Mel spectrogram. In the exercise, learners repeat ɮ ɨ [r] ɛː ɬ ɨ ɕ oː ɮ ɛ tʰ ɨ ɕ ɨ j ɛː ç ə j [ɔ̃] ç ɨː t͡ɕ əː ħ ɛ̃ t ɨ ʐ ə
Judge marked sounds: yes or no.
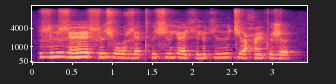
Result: no, no

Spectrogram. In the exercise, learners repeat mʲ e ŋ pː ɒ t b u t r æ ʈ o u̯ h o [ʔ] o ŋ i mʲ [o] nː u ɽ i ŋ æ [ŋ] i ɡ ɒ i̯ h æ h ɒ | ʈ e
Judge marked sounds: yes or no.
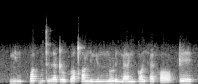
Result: no, no, yes

